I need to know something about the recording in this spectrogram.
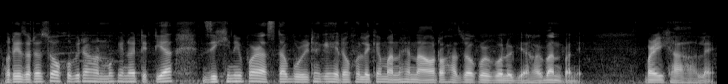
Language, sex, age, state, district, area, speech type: Assamese, male, 30-45, Assam, Dibrugarh, rural, spontaneous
